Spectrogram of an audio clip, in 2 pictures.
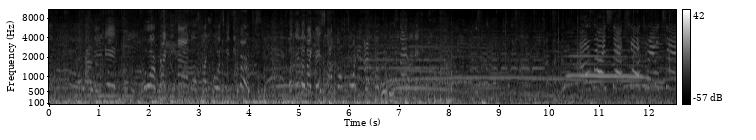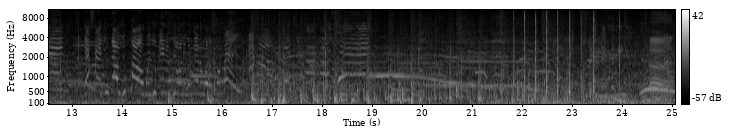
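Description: Busy street parade crowd bustle at the Bud Billiken Parade 2023: overlapping chatter from many people, shouts and scattered percussive knocks and whistles, a steady loud wash of activity throughout.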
